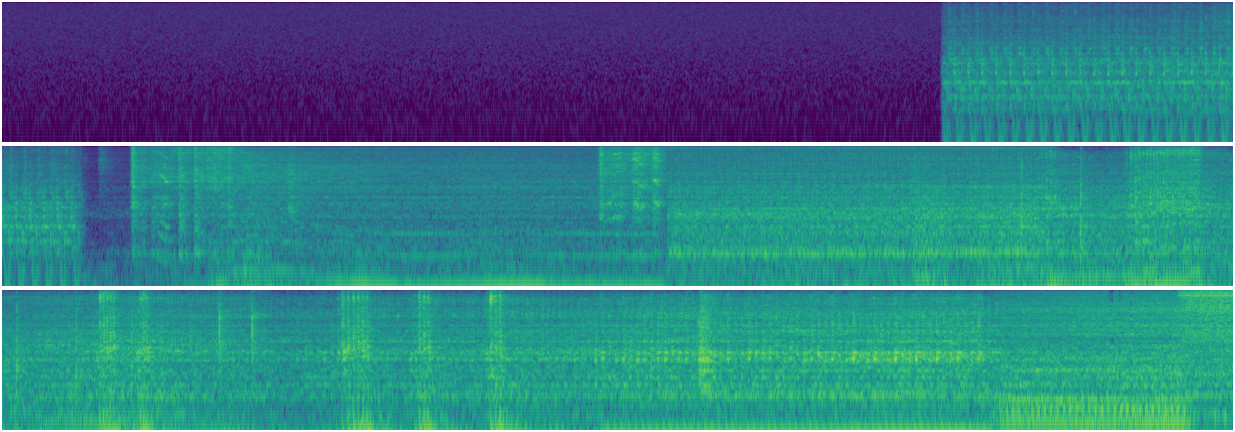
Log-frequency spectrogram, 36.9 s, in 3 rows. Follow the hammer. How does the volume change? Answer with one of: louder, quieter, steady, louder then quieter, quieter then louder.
steady.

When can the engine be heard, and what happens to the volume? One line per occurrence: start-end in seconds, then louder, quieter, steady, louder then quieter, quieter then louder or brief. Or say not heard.
9.4-36.8 louder.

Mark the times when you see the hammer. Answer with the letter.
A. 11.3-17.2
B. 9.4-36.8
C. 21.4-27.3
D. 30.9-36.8
C.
